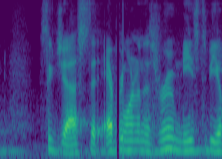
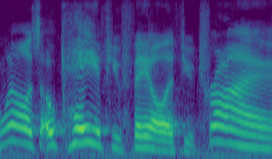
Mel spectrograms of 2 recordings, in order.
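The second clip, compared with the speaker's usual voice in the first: high, loud singsong of easy comfort; mock reassurance; 7 semitones higher, 5 dB louder, slower than usual. Speaker quoting the attitude that it's okay to fail, mock-reassuring. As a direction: draw out "if you try" like an indulgent platitude.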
